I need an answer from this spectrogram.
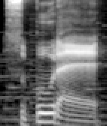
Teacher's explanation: Because spray in English would be on the rei. Yeah, no, in Japanese it's on the pu.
